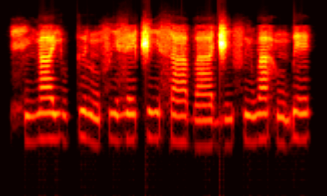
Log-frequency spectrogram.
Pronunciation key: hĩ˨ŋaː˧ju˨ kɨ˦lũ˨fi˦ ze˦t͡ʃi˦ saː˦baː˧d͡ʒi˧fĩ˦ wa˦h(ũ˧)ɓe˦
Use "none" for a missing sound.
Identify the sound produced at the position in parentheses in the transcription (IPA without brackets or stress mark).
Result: ũ˧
